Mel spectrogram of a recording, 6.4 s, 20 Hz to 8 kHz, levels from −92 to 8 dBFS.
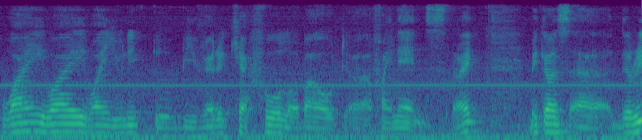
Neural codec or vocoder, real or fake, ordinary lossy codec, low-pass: none; real; none; 7.2 kHz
